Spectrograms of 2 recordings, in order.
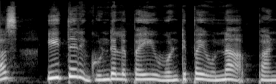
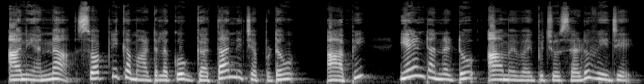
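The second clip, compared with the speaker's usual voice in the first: ordinary delivery, nothing marked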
